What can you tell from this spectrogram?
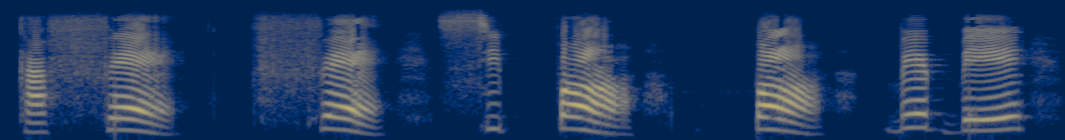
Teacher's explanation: De acordo com a posição da sílaba mais forte, classificamos como oxítonas. A sílaba tônica é a última.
